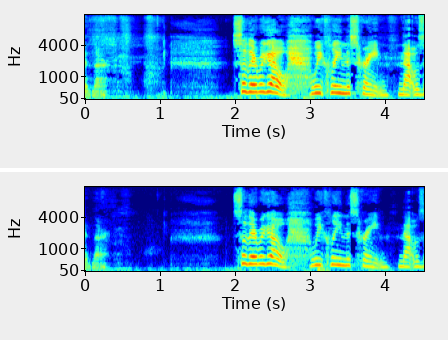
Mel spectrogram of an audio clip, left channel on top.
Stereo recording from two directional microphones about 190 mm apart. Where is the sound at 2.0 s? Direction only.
10° left (ahead or behind).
